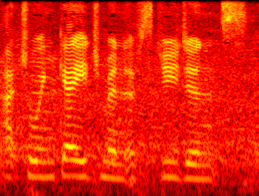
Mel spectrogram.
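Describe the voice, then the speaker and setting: Female podcast interviewer, mid-pitched, casual on-location questioning, with a noisy conference venue behind her. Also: level tone, normal speed, a crowd in the background. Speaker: podcast host interviewing guests. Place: busy tech conference venue. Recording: noisy event floor, constant background din.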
